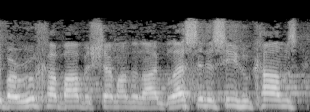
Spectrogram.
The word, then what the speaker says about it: Baruch haba b'shem Adonai: It is not Baruch haba b'shem Adonai. That is grammatically impossible. It is Baruch haba b'shem Adonai.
